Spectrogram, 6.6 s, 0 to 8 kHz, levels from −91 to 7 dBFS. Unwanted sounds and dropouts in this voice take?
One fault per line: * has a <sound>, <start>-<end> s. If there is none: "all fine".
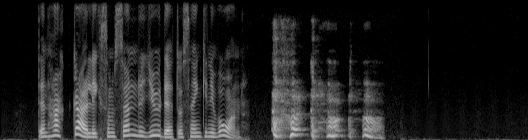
* has a cough, 3.4-4.8 s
